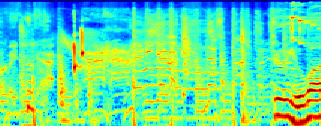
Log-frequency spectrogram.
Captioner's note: knocking before anything weird happens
